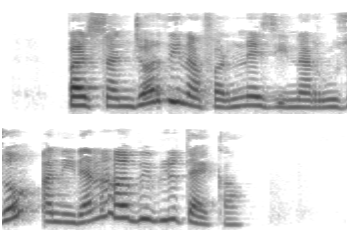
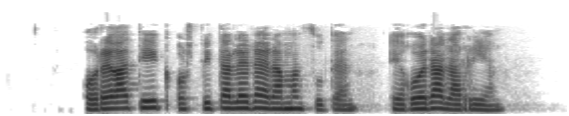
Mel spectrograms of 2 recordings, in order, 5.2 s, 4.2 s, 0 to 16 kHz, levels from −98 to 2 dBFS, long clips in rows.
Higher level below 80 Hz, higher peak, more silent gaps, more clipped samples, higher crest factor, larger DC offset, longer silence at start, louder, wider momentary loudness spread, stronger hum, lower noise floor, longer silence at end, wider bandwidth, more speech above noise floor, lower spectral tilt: second, -90 dBFS vs -66 dBFS; second, -10 dBFS vs 0 dBFS; neither; neither; about the same, 22 dB vs 20 dB; neither; second, 0.5 s vs 0.65 s; second, -31 LUFS vs -18 LUFS; about the same, 11 LU vs 12 LU; neither; first, -85 dBFS vs -61 dBFS; first, 0.8 s vs 0.5 s; first, 11.5 kHz vs 7.6 kHz; first, 54 dB vs 43 dB; second, -2 dB/octave vs -6.5 dB/octave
